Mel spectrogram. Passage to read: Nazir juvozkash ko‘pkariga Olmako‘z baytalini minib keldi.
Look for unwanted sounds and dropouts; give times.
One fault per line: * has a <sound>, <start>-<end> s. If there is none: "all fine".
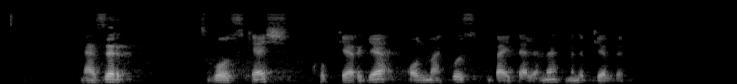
all fine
